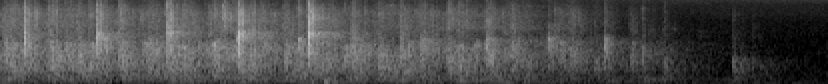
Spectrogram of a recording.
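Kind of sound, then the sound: crowd, audience applauding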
